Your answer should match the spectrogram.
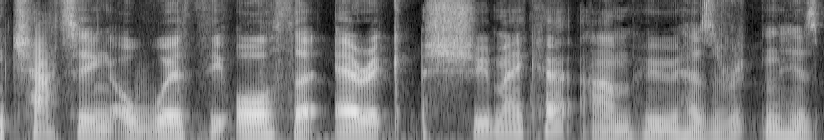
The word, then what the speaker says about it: Schumacher: who is Eric shoe Shoemaker I I notice your name is spelled um like you would say Michael Schumacher the Formula One driver but you say Shoemaker um are you related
